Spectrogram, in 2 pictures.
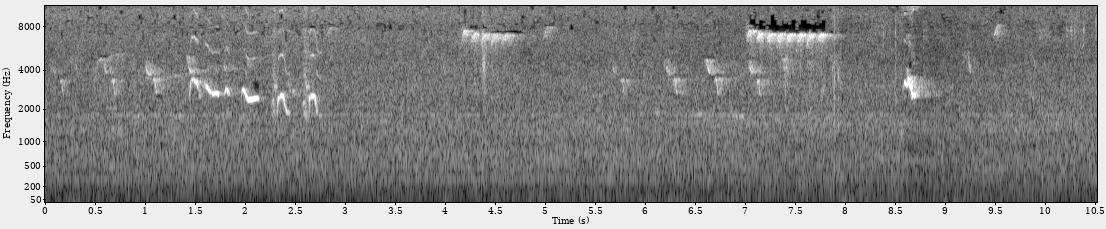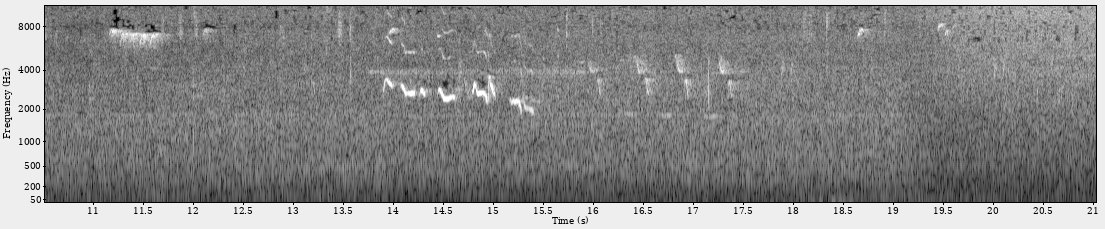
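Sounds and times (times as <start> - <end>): steady background hiss: 0.0 - 21.0
bird singing whistled notes: 0.6 - 2.8, 8.6 - 8.9, 13.8 - 17.5.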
